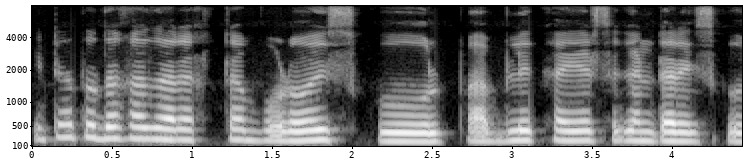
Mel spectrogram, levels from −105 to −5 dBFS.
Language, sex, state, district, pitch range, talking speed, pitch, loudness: Bengali, female, Assam, Hailakandi, 190-220 Hz, 160 wpm, 205 Hz, -17 LUFS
